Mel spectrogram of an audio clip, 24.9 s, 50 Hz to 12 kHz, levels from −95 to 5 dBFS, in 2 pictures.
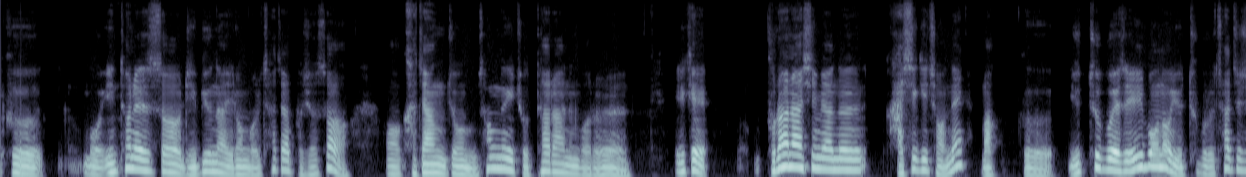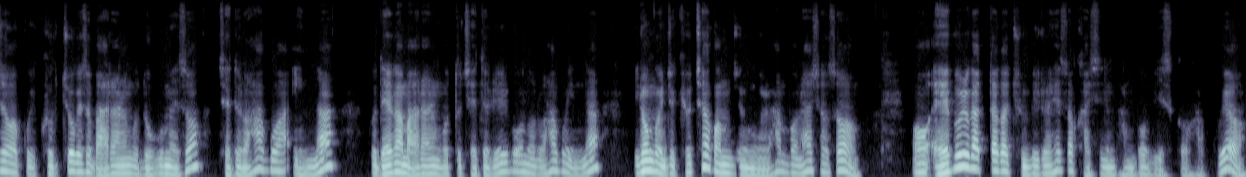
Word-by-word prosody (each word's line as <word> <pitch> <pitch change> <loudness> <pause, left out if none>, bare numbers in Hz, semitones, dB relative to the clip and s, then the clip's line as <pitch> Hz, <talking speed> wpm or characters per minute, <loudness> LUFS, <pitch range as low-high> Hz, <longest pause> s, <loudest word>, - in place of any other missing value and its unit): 그 100 - +1 0.4
뭐 100 -3 -1
인터넷에서 130 - +2
리뷰나 115 +6 0
이런 95 0 +1
걸 90 0 -2
찾아 155 +2 -3
보셔서 90 - -3 0.4
어 100 -1 -3
'가장 110 +1 +2
좀 95 -4 +1
성능이 170 - +1
좋다.'라는 115 +1 -1
거를 85 -3 -1 0.5
이렇게 130 0 +2
어 - - -4 0.6
불안하시면은 165 -3 +4 0.2
가시기 150 +8 -2
전에 140 - -1 0.2
막 90 -1 -2 0.2
그 85 -4 -2 0.2
유튜브에서 140 - +3
일본어 190 - +4
유튜브를 95 +1 -3
찾으셔 155 - -2
갖고 105 -6 -2
'그쪽에서 125 +5 0
말하는 105 +5 +1
거 100 - -1
녹음해서 100 - 0
제대로 95 -1 -1
하고 145 - -1
하 135 - -2
있나? 100 - 0 0.3
그 105 - -3
내가 110 +5 +5
말하는 100 0 +2
것도 95 +1 -5
제대로 90 0 -5
일본어로 120 -4 -1
하고 135 +3 -3
있나?' 105 - -2 0.3
이런 140 +6 +5
거 120 - +4
이제 100 +1 0
교차 180 +11 0
검증을 100 - 0
한번 115 -5 -3
하셔서 130 - -1 0.5
어 120 0 +3
앱을 130 - +6
갖다가 145 -5 +2
준비를 105 -2 -2
해서 140 0 -3
가시는 90 -1 -5
방법이 90 +1 -6
있을 70 -2 -10
것 85 -4 -11
같고요. 75 +1 -2
110 Hz, 340 characters per minute, -23 LUFS, 95-140 Hz, 0.6 s, 앱을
